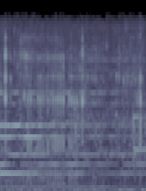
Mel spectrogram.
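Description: Slow, calm music of long held notes over a domestic cat's low, steady purr.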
